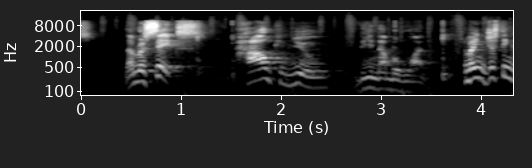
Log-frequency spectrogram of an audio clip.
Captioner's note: tapping marker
